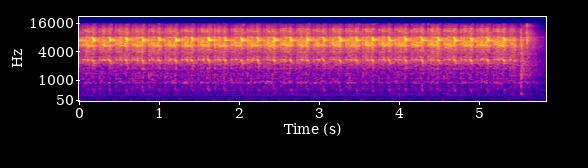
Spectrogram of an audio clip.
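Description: Electric starter cranking over a Tao Tao 50cc GY6 (139QMB) scooter engine in a fast, even chug, not firing because its charge coil is disconnected for testing; the cranking stops shortly before the end.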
